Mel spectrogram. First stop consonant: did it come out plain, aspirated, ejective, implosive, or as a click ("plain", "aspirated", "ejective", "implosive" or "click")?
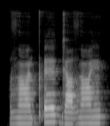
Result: ejective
